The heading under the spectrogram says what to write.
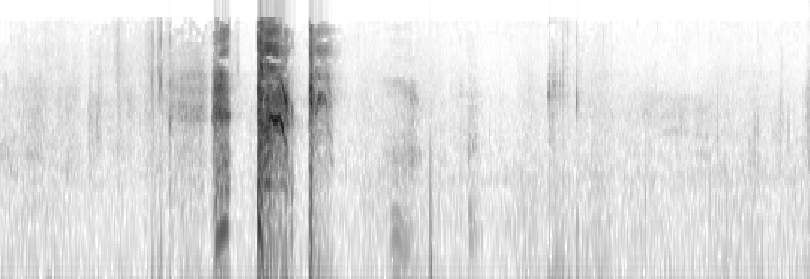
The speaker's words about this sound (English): I hate to cough like that sometimes you have to, but it sure does not sound good on that disc, I'll tell you. With lots of patience, you can go back and take them out, but anyway.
